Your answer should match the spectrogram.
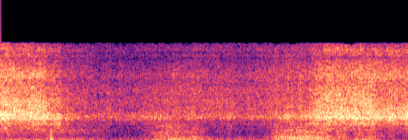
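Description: Skis carving on packed snow: a scraping hiss that fades about half a second in and swells again near the end as the next turn begins.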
